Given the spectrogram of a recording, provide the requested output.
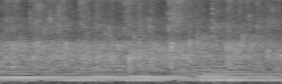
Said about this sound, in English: Man, I got even Baptists to clap on that one.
